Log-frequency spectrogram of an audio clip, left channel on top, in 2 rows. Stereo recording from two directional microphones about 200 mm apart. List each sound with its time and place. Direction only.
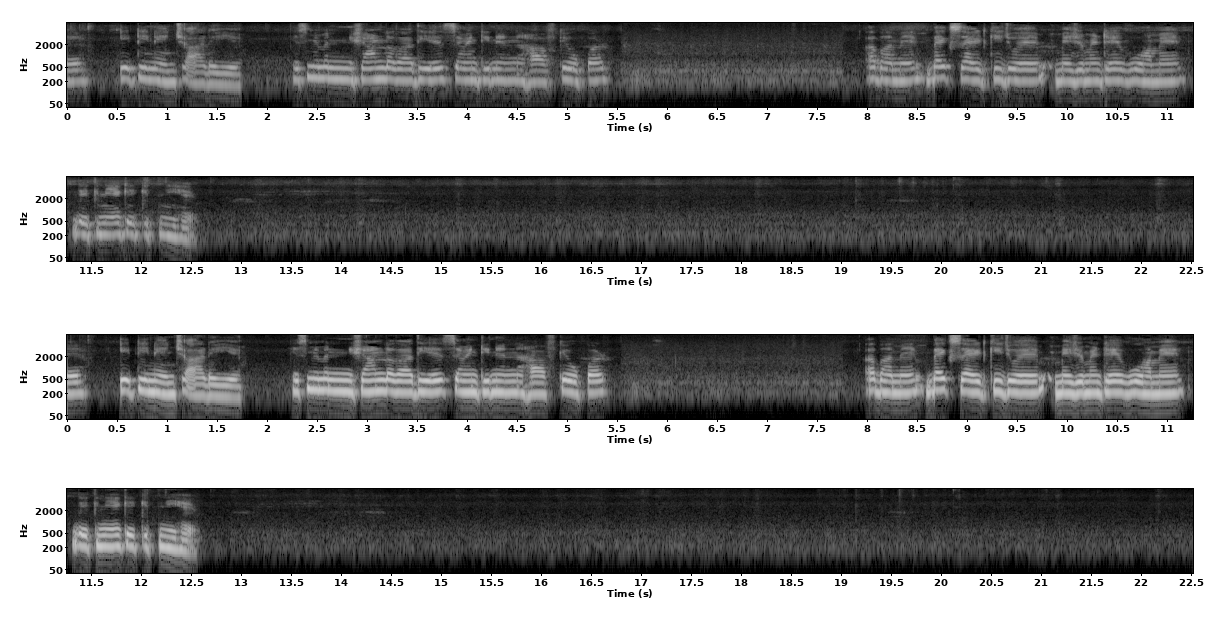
0.0 s a woman's voice: 45° right (ahead or behind)
7.9 s speech: 45° right (ahead or behind)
